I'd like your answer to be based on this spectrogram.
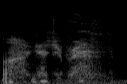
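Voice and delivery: breathy whisper; barely audible whisper. Real, not acted. Intimate moment, unvoiced.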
